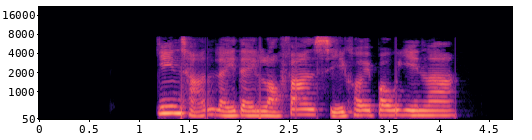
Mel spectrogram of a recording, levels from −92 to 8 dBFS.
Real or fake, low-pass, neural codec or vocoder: real; 7.2 kHz; none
